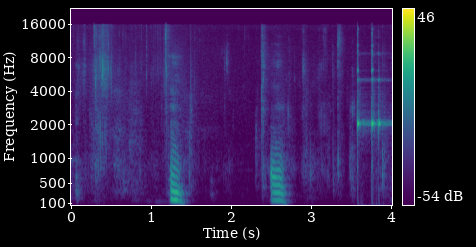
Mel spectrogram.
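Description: A woman's appreciative "mmm" hums while eating pizza, two of them about a second apart, each falling in pitch. A brief high beep sounds near the end.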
